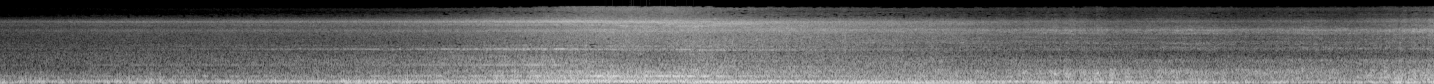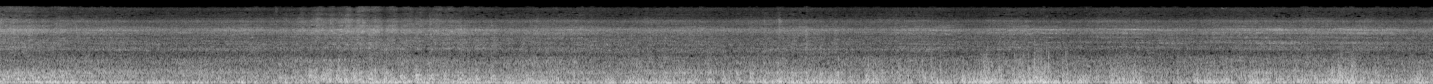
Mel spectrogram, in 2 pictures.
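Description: A freight train locomotive approaches and passes close, loudest about six seconds in. A long string of container flat wagons then rolls past with a steady rumble and the clickety-clack of wheels over rail joints.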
